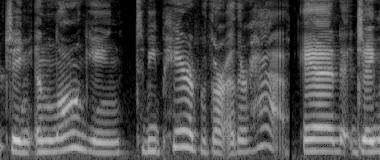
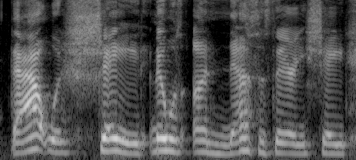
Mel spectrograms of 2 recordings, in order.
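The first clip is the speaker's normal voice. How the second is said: ordinary talk, nothing marked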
